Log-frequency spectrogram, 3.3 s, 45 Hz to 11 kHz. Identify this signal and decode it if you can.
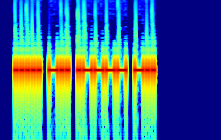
Morse code, heard as a keyed tone, about 28 wpm, 700 Hz. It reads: 5D1D
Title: Four Challenging Letter-Number Combinations 28wpm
